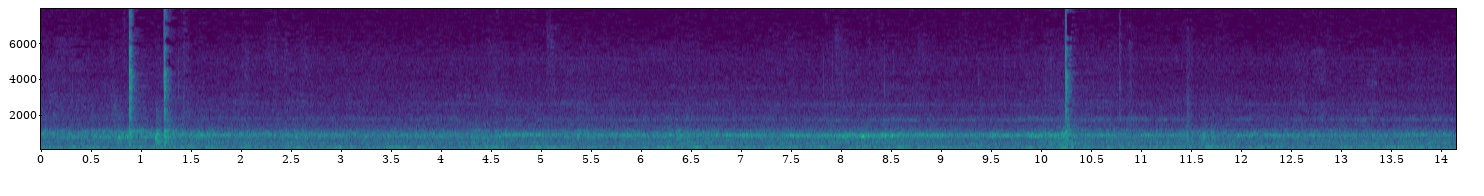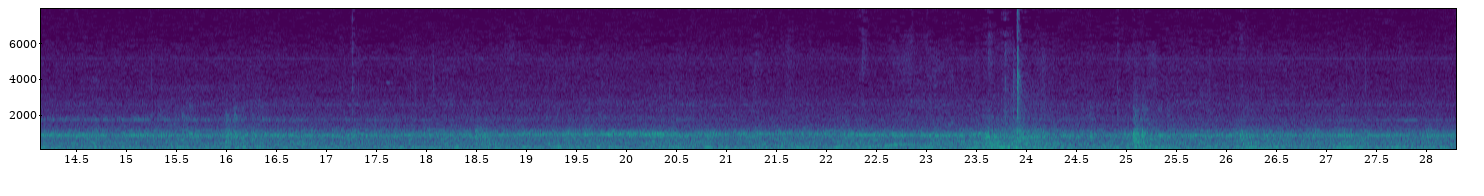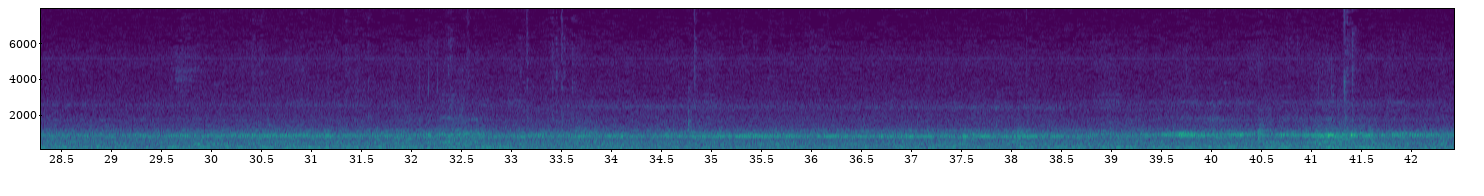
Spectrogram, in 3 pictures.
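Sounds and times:
Spacia X limited express train running: 0.0s - 42.4s
clicks and knocks from the rails: 0.7s - 1.5s.

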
